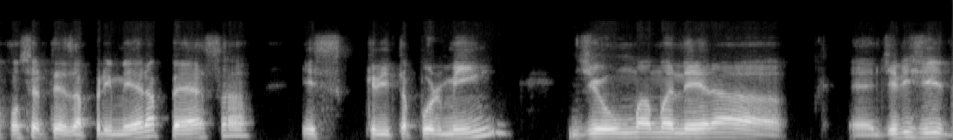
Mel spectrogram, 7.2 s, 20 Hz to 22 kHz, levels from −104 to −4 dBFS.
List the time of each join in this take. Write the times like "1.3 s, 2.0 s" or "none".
none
